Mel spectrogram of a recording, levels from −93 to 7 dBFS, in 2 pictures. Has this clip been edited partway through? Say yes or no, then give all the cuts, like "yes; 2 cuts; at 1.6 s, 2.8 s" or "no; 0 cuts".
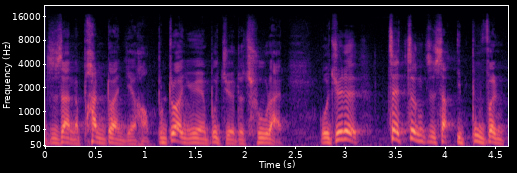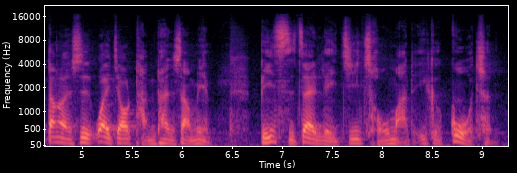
no; 0 cuts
